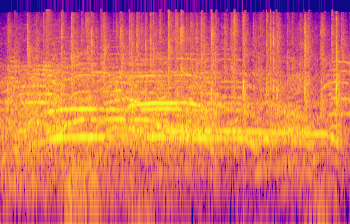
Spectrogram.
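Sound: audience clapping and cheering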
